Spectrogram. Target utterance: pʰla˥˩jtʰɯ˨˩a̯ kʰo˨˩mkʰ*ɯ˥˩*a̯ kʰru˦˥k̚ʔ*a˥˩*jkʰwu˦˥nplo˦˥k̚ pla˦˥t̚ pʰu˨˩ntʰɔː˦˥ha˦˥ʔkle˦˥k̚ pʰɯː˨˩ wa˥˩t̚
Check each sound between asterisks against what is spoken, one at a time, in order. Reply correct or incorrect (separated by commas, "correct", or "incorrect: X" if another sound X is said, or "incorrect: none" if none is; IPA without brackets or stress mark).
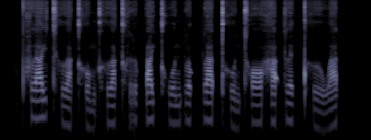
incorrect: ɯ˦˥, correct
